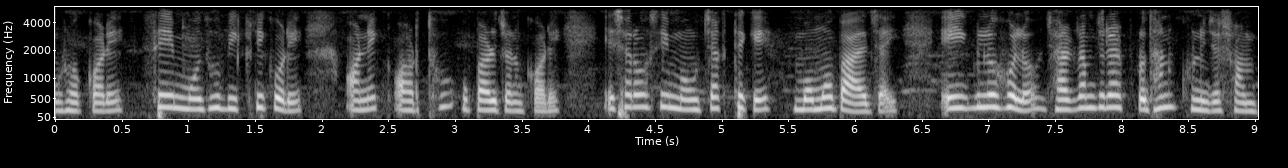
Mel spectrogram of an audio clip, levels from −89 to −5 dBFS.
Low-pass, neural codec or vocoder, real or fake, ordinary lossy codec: 5.4 kHz; none; real; Opus, 24 kbps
